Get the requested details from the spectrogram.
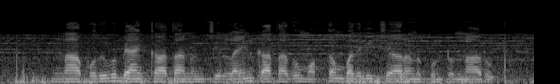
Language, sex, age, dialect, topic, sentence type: Telugu, male, 18-24, Central/Coastal, banking, question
